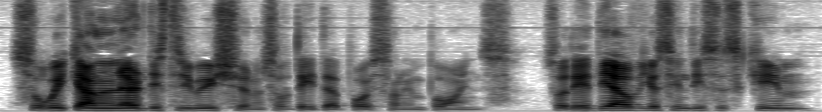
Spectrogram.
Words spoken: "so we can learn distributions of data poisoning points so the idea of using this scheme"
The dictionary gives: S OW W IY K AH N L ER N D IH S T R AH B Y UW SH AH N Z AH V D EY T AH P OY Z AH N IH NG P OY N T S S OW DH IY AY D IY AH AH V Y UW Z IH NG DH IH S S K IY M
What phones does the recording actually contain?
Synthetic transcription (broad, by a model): S OW W IY K AH N L ER N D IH S T R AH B Y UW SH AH N S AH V D EY T AH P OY S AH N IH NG P OY N T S S OW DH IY AY D IY AH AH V Y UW S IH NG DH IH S S K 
